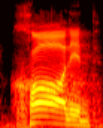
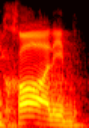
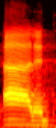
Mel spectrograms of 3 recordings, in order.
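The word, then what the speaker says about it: خالد: But if we were to pronounce it completely correctly, that a actually comes after the kha. So to say it correctly would be Khalid. Everyone say after me, Khalid.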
